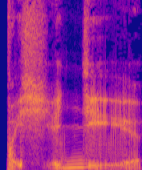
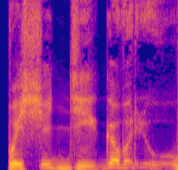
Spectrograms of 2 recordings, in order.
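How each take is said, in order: First: Very slow, voiceless wheezed plea; forced-out wheeze. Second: Strained, pitched-up hoarse plea; blurted plea. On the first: Beaten guard begging for mercy, hoarse and forced out. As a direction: squeeze the word out through a swollen throat. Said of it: "выдавил он". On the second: Beaten guard repeating his plea, blurted and strained. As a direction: blurt it out on what little voice is left. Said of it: "выпалил он". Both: A narrator's reading.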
